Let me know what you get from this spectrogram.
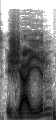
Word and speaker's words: Jair: It's Jair. Jair? Okay. Bolsonaro. Jair Bolsonaro.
